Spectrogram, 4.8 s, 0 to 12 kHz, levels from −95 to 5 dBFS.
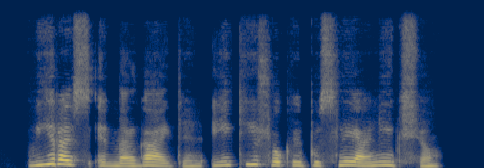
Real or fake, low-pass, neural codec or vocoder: fake; 10.8 kHz; codec, 44.1 kHz, 2.6 kbps, DAC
